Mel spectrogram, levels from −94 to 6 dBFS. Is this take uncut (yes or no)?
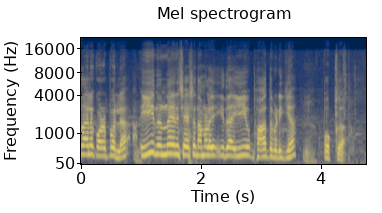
yes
